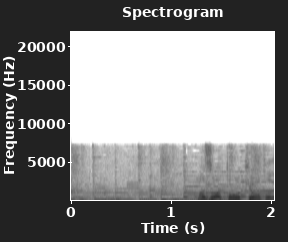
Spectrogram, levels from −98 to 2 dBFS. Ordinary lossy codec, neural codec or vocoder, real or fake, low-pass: none; none; real; 7.2 kHz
